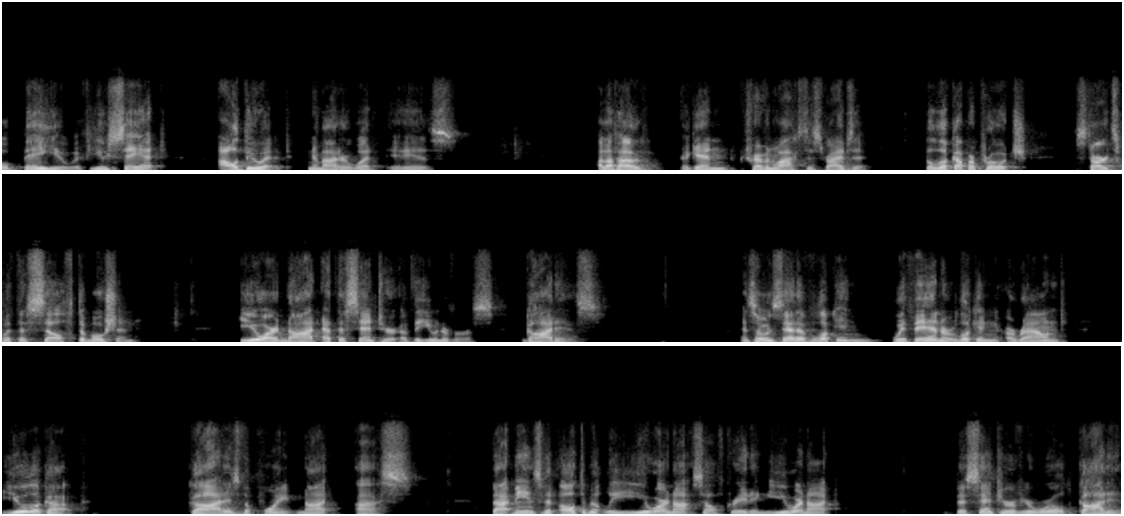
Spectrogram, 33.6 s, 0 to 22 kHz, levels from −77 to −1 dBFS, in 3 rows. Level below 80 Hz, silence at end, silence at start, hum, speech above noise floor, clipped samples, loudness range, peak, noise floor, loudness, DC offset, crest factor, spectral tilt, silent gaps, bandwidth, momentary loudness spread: -68 dBFS; 0 s; 0 s; none; 64 dB; under 0.1%; 3 LU; -2 dBFS; -87 dBFS; -23 LUFS; under 0.1%; 22 dB; -4.5 dB/octave; none; 12.5 kHz; 12 LU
